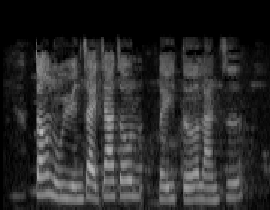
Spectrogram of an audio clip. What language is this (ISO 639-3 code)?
zho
